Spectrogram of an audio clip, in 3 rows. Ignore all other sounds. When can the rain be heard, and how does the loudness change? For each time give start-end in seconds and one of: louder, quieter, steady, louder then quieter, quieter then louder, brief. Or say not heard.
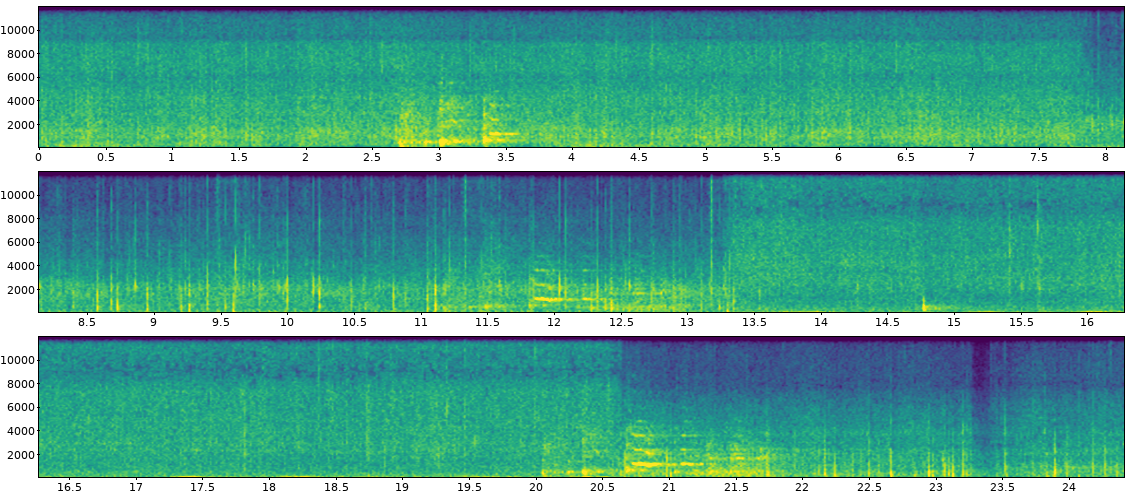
0.0-24.3 steady.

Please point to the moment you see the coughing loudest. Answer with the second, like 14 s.
21 s.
